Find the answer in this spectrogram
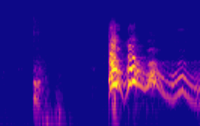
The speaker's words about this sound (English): Ah, dog.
